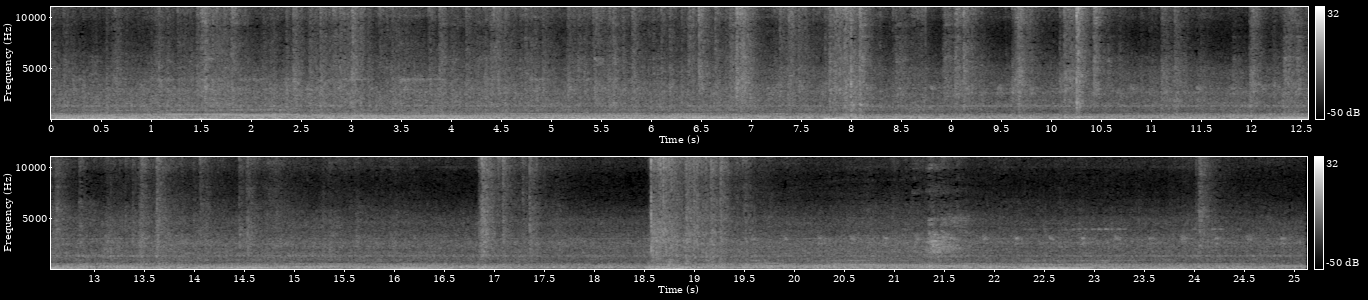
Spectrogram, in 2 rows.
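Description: Transit bus engine and cabin rumble heard from inside the bus. The engine pitch rises and falls as the bus speeds up and slows, with a few sharp knocks and rattles from the body, loudest about 8 and 19 seconds in.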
